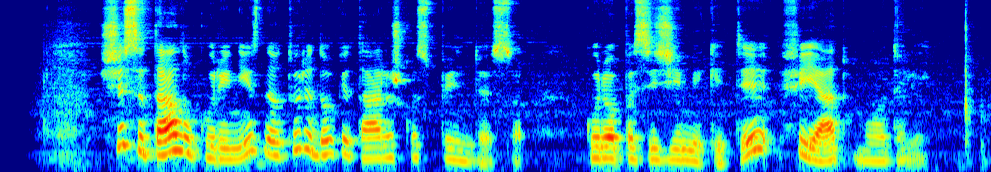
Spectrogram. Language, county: Lithuanian, Vilnius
